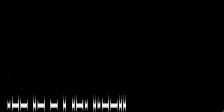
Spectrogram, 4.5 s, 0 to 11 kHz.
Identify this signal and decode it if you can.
Morse code, heard as a keyed tone, about 28 wpm, 700 Hz. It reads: WATER?
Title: Sentences from Top 1000 Words - Review Part 3 - 28wpm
